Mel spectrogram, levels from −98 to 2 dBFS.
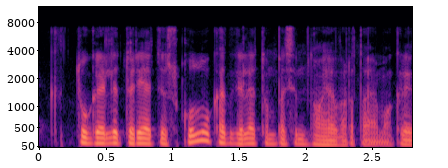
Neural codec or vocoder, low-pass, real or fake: none; 7.2 kHz; real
